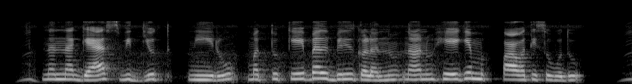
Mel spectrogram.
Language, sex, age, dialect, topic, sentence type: Kannada, female, 31-35, Mysore Kannada, banking, question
